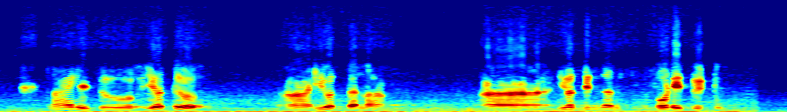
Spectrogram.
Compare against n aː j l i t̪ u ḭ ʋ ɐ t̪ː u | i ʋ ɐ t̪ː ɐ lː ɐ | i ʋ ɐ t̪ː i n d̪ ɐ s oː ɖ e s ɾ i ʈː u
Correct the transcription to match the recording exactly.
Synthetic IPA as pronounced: n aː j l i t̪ u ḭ ʋ ɐ t̪ː u | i ʋ ɐ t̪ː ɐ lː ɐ | i ʋ ɐ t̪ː i n d̪ ɐ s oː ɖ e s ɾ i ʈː u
